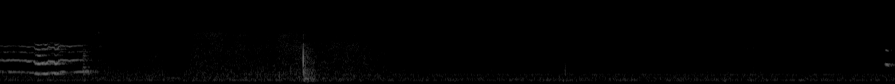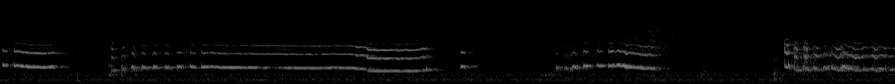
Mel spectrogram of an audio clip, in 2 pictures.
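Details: Boston Terrier, eight months old, whining for attention indoors: a few short whines early, a long quiet pause, then a run of drawn-out, wavering nasal whines, some rising and falling, with brief gaps between them.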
